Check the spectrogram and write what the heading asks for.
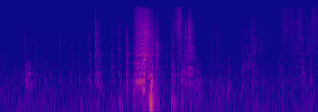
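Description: Paper guillotine trimming a sheet of backing paper: a few light clicks as it is set up, then a brief noisy swipe of the cut about three seconds in, followed by a few more small clicks.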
